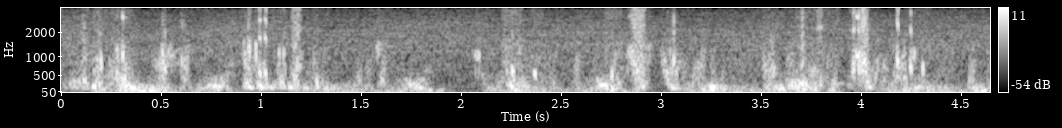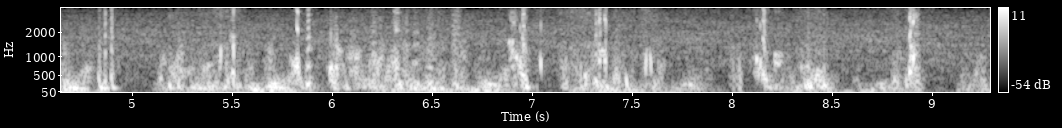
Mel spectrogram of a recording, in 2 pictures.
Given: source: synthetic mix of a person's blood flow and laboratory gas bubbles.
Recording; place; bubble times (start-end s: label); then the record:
Doppler ultrasound of blood flow; precordium
0.00-0.39 s: bubbles
0.44-0.63 s: bubbles
0.90-1.35 s: bubbles
1.57-1.61 s: bubbles
2.06-2.16 s: bubbles
2.20-2.49 s: bubbles
2.71-3.12 s: bubbles
3.50-3.63 s: bubbles
3.68-3.90 s: bubbles
3.92-4.11 s: bubbles
4.14-4.35 s: bubbles
4.80-4.95 s: bubbles
5.16-5.61 s: bubbles
5.78-6.70 s: bubbles
6.87-7.08 s: bubbles
7.12-7.63 s: bubbles
8.10-8.54 s: bubbles
8.79-8.97 s: bubbles
From the record:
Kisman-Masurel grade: 343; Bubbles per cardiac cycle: rolling drumbeat, 9 or more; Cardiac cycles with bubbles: 100%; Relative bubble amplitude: loud (0.450 to 0.775); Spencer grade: 3 (all of the cardiac periods contain showers or single bubble signals, but not dominating or overriding the cardiac motion signals); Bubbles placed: only in the low amplitude regions of the cardiac cycle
